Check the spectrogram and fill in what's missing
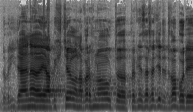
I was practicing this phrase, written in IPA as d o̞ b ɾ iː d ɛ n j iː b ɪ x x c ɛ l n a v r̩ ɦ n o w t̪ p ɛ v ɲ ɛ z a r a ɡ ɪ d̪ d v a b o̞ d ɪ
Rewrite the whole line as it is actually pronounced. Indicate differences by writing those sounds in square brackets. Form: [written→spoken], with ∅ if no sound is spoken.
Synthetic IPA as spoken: d o̞ b ɾ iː d ɛ n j [iː→aː] b ɪ x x c ɛ l n a v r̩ ɦ n o w t̪ p ɛ v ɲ ɛ z a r a [ɡ→ɟ] ɪ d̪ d v a b o̞ d ɪ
